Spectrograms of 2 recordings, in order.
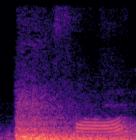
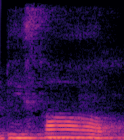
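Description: First: بساط said louder with a rise at the end; louder stressed بساط; emphatic repeat. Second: Said in the usual way. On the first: Shown as a demonstration. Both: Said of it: "جاء في وسط الكلمة".

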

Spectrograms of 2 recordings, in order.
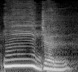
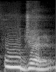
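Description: First: Ijal, slow, starting with an i sound; smooth ijal. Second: Ujal with a clear u sound at the start; hard ujal. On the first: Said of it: "Instead of ujal, they make it ijal". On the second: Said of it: "you can't even pronounce this". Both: Shown as a demonstration.

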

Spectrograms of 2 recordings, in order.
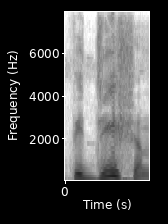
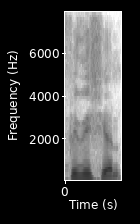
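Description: First: "physician" with JI punched, ending "shun"; correct stress. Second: "physician" ending in "shi-an", no stress; wrong version. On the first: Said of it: "একটা stress পড়লো". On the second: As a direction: say "physician" as an even "fi-ji-shee-an". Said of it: "not physician". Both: Shown as a demonstration.

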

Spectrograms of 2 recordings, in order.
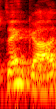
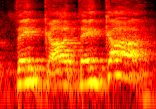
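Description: First: Said in the usual way. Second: Raised, higher-pitched call to the horse; louder call. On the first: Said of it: "And he says". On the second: Acted. Man urging his horse on to a trot, louder call. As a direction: call it out a little bit louder. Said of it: "he shouts a little bit louder".

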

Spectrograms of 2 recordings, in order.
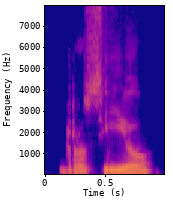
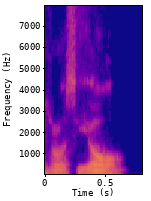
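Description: First: Rocío with the stress on the middle í, ro-SÍ-o. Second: Rocío wrongly stressed on the last O, ro-sió; stress on final O. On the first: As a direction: lean on the í in Rocío. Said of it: "lleva tilde en la I". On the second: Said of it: "no lleva tilde en la O". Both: Shown as a demonstration.

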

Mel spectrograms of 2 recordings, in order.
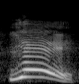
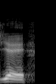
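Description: First: "Yea" flung out high and loud like a cheer; hammed-up, much higher and louder yea; mock cheery yea. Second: Said in the usual way. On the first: Shown as a demonstration. The preacher mocking the King James yea as a loud cheer. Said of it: "Nobody says yea ... unless there's something broken in you". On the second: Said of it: "Nobody says yea".

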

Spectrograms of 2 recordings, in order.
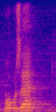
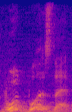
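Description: First: What was that? rising up high and alarmed; startled question. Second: Said in the usual way. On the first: Retold or imitated. Coaxing the DJ with a startled read. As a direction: mimic the startled line for the DJ, lightly alarmed. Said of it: "get him to mimic us". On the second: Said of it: "I was just".

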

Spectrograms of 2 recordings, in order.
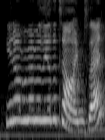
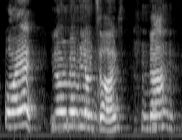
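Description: First: Cockney. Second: Loud, high exaggerated cockney; brash, quickfire cockney send-up; mock cockney. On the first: Acted. Granny asks about other times, slipping into cockney. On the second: Director teasing the actress's reading, loud mock cockney. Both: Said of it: "he just went all cockney".

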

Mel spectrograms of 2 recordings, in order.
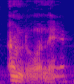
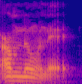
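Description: First: Breathless whispered repeat under the strain. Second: Said in the usual way. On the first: Real, not acted. In pain while getting off the couch, whispered.

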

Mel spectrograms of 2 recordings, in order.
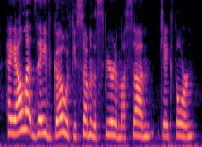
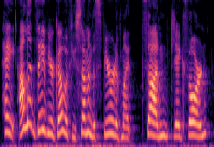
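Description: First: Bad Southern accent. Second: Said in the usual way. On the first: Lucifer offering a deal, in a bad Southern accent. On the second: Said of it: "here's what Lucifer says".

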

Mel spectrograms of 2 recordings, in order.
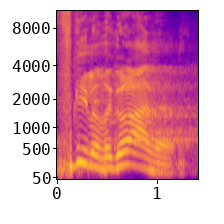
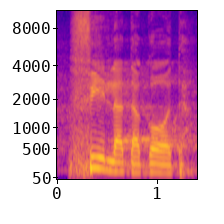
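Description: First: "filha da goda" in a European Portuguese accent, raised; Portuguese accent with "filha da goda" lifted a little. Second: Said in the usual way. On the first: Shown as a demonstration. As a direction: say "filha da goda" like a Lisbon local. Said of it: "Com sotaque mesmo português". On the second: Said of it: "em três".

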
